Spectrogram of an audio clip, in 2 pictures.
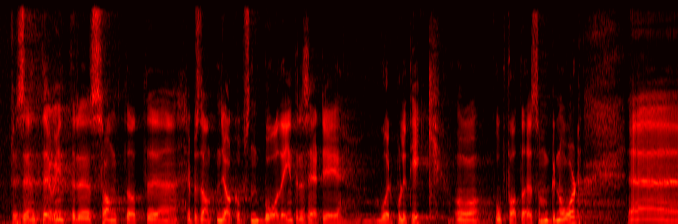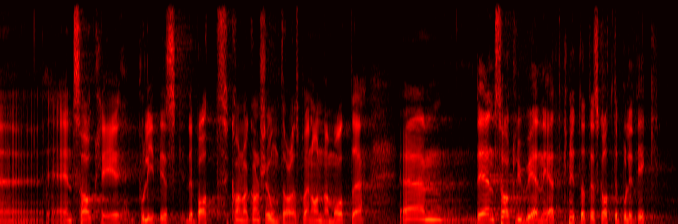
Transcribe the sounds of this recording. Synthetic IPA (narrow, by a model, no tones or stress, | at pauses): pʰɾɛsɪd̪ɛnt̪d̪ɛæɾjʊɪnt̪əɾəsɑŋt̪ɑt̪ɾɛpɾəsənɑnt̪n̩jɑːkʊpsn̩boːd̪əæɾɪnt̪əɾəseːʈɪʋoːɾpʰʊlɪt̪ʰɪkː | ɔ | ʊpːfɑt̪ːɑd̪ɛsɔmɡnoːɖ | ɛ̰nsɑːklɪpʰʊliːt̪ɪskd̪ɛbɑt̪ːkʰɑnmɑnkʰɑnʂəʊmt̪ʰɑːləspʰɔɛnɑnːɑnmoːt̪ə | d̪ɛæɾɛnsɑːklɪʉeːnɪhḛːt̪kʰnʏt̪ːɑt̪ʰɪlskɑt̪ːəpʊlɪt̪ʰɪkː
